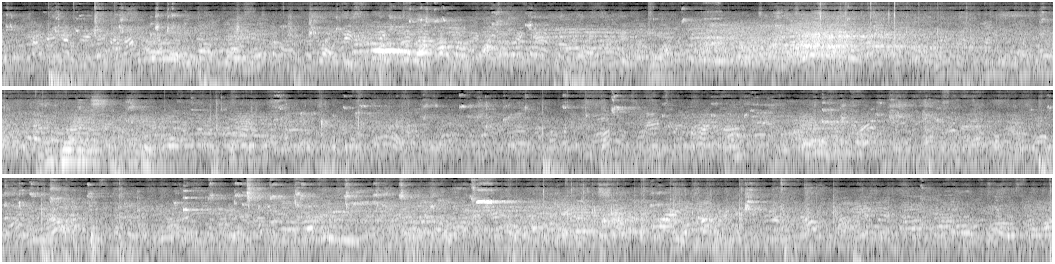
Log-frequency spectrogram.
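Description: Basketball dribbled on a hardwood gym floor during live play, with repeated short bounces. Indistinct crowd voices and shouts fill the gym throughout.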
